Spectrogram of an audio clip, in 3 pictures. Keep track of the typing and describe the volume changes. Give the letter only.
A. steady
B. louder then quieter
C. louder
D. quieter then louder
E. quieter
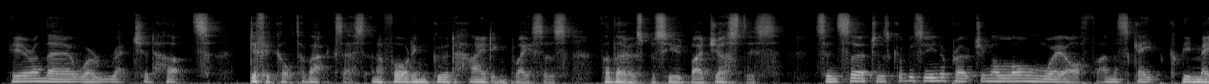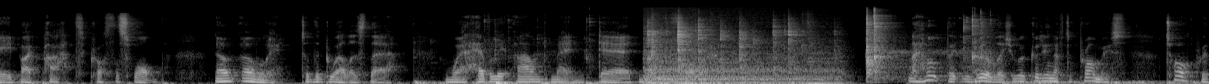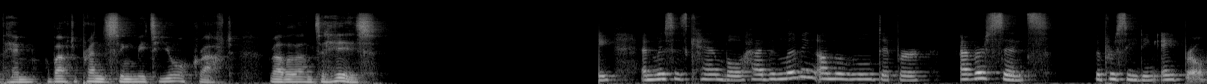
B.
